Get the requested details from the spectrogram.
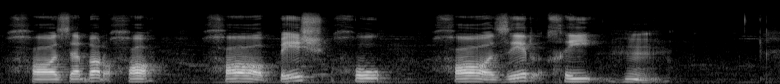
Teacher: سب سے زیادہ زبر کی حالت میں خا پر ہوگی، اس سے کم پیش کی حالت میں، اور زیر کی حالت میں پیش سے بھی کم اس کو پر پڑا جائے گا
